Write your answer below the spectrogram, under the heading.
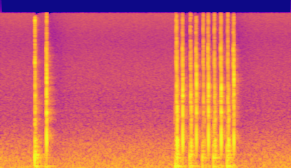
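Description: Sharp mechanical clicks from an original Macintosh mouse button, crisp: a quick double click, a pause, then a rapid burst of about eight clicks in an uneven rhythm against a quiet background.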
